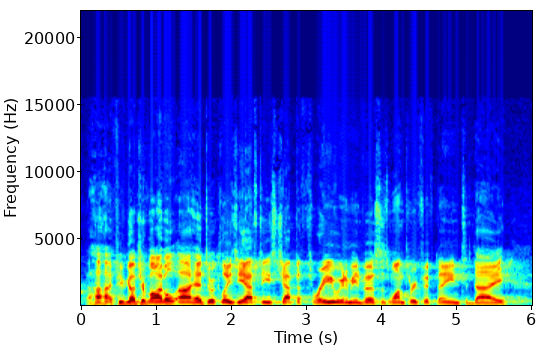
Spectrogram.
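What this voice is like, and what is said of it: Southern American accent. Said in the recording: “a real southern accent”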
